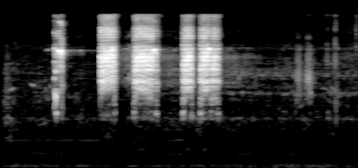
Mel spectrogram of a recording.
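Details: Black francolin (kala teetar) calling in the evening in a village: a short harsh note, then two longer rasping grating notes and two quick ones, all within about a second and a half, over a faint low hum.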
